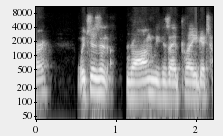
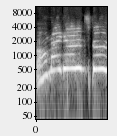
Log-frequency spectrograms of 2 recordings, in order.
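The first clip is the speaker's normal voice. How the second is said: put-on very high, gushing little-kid baby talk. Retelling a woman's reaction when the blindfold comes off at the mall, imitating her baby voice. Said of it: "in like baby voice".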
